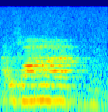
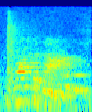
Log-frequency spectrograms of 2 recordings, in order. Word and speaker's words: Wampanoag: Later, Squanto helped the Pilgrims make a peaceful treaty with the Wampanoag. How you say it? Wampanoag tribe.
